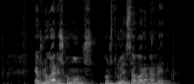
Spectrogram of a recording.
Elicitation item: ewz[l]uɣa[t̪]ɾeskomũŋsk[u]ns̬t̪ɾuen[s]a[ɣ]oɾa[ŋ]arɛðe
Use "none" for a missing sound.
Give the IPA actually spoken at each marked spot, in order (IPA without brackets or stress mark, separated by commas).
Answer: l, none, o, s, ɣ, n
